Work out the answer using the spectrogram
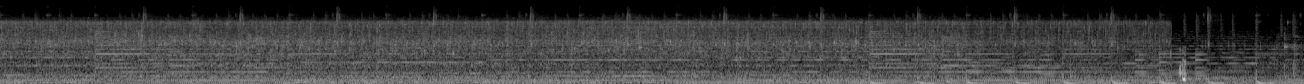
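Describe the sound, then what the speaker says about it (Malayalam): Cornflour slurry poured into sizzling gobi manchurian, cauliflower frying in a hot pan, giving a steady, close hiss and crackle of oil throughout, with a brief clatter near the end. "കോൺഫ്ലവർ കുറച്ച് വെള്ളത്തിൽ കലക്കിയിട്ടുണ്ട്. അതും കൂടി ഒഴിച്ചു കൊടുക്കാം."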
